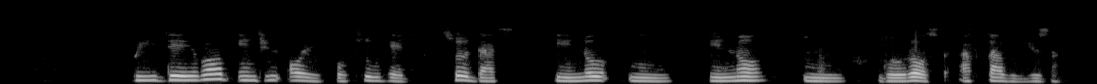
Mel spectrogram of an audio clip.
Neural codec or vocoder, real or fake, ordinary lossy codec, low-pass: none; real; none; 5.4 kHz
